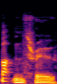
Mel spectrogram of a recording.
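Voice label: "button through", English, British English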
